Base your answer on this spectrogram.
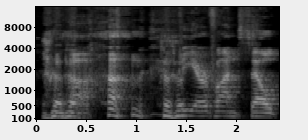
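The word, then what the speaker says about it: Wantzel: You mentioned that Pierre Wansel, now I know how to pronounce it, Pierre Wansel proved three of the four problems were impossible.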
